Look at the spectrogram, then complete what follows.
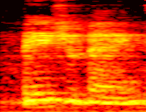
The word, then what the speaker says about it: Bejabang: He's the director of Buddies Helpers, along with students Philip Denny and Bejabang. Did I pronounce that right?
